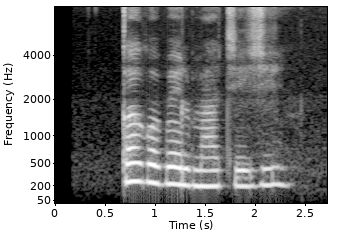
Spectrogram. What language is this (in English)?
Kalenjin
